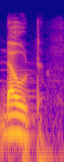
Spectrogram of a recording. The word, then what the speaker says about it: doubt: अगला वर्ड है DOUBT, यानी DOU को हम डाउ पढ़ेंगे और बी हमारा साइलेंट रहेगा और टी को हम ट पढ़ेंगे, तो ये हो जाएगा डाउट।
